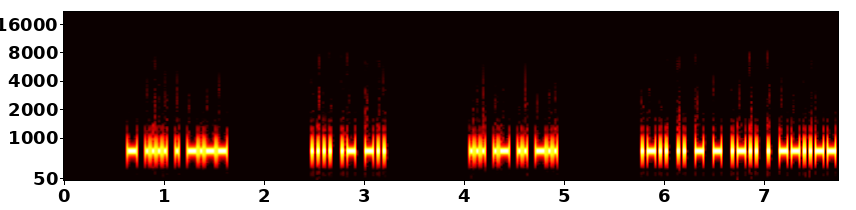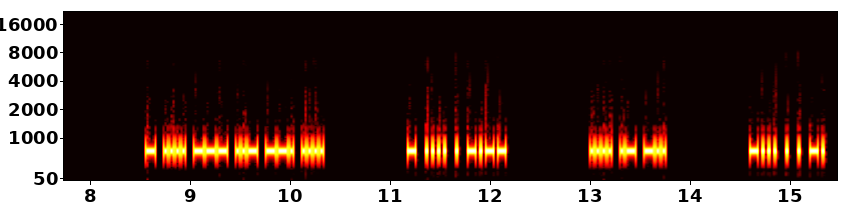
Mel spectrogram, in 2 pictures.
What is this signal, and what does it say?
Morse code, heard as a keyed tone, about 40 wpm, 700 Hz. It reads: THEY HAD SAID LITTLE, THOUGH THEY HAD BEEN
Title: 4x Word-Spacing - Sentences from Top 400 Words - 40wpm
